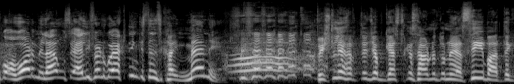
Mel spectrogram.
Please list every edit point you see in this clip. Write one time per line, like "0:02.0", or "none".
none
